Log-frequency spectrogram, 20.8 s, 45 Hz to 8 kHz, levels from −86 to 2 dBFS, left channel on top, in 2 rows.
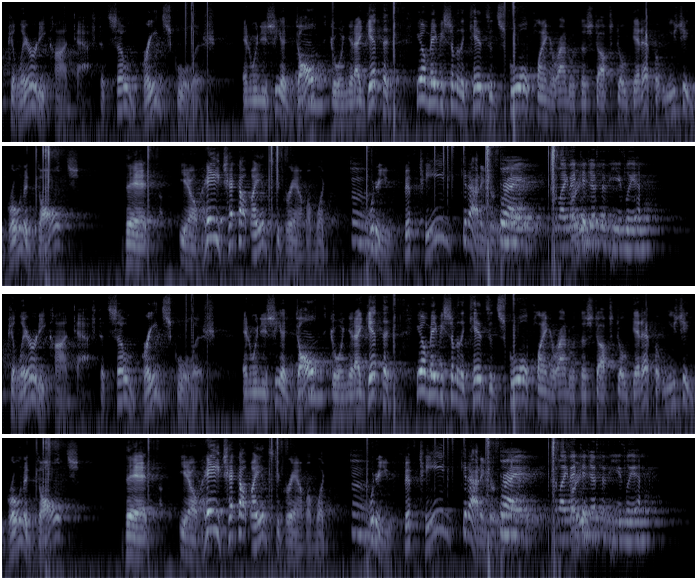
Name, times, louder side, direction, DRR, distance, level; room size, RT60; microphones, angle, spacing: voice 1, 0.0-3.2 3.6-5.9 6.2-11.5 12.3-12.6 13.1-15.3 15.8-17.9 18.9-19.2, right 2 dB, 15° right, 9 dB, 0.9 m, -41 dB
sound 1, 0.8-19.0, left 9 dB, 80° left, 0.9 m, -48 dB
voice 2, 4.4-4.8 15.6-16.0 17.9-18.4 18.7-20.0, left 1 dB, 10° left, 6 dB, 3.8 m, -41 dB
26.5 x 21.5 x 8.3 m, 0.95 s
head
